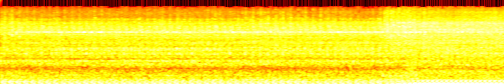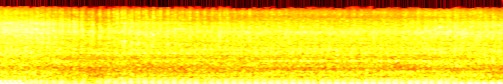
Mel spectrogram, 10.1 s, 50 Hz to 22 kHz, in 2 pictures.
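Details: Poulan Pro zero-turn mower with sealed hydros, first start after choke freed and fuel shutoff opened: steady even putt-putt about 200 beats a minute with brief swell midway; idling smoothly and healthy.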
